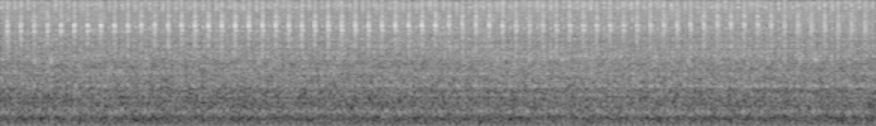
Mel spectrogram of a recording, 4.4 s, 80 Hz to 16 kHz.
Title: BMW 335i N55 STRANGE SOUND ON COLD START!!! RATTLE?TICKING? PART2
